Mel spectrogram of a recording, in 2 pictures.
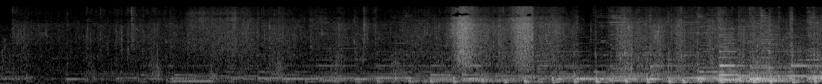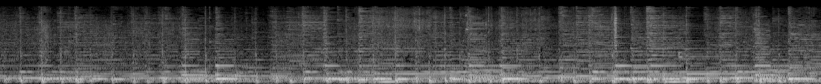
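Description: Background music of a plucked acoustic guitar, fading in from very quiet and growing steadily louder, with a couple of brief rustles a few seconds in.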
